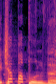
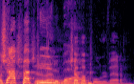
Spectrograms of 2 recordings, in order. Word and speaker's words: ciappapulver: I ciappapulver. L'ho detto bene, e ciappapulver. – Ho detto bene, la U un po' più con la U, però ciappapulver.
